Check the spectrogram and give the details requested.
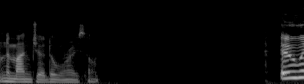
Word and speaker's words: Nemanja: you say nemanja that's how you say it nemanja with some legendary nemanjas on this team by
